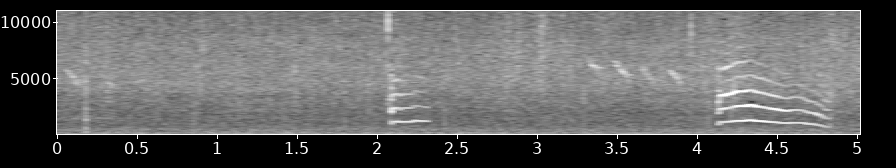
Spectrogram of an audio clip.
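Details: Three little kittens, two thin high mews a couple of seconds apart, the second longer and falling, over a steady hiss of background noise.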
